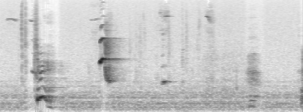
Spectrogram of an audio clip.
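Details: Frustrated Miniature Schnauzer puppy stuck halfway through a cat door, giving a short yelp followed by a high, drawn-out whine, then faint softer whimpers; indoors with a person quietly coaxing nearby.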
